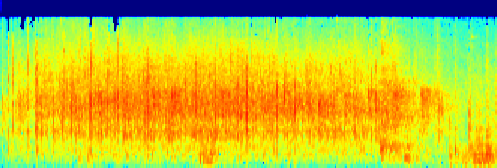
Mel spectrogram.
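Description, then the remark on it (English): Sustained applause from an audience welcoming the speaker's friend invited up front, a dense steady patter of many hands clapping at a constant loud level for several seconds, with faint voices mixed in. “So you're going to give Jimmy a round of applause real quick.”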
